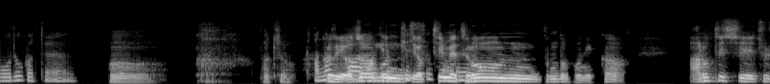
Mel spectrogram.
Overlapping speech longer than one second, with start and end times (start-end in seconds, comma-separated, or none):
3.0-4.9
